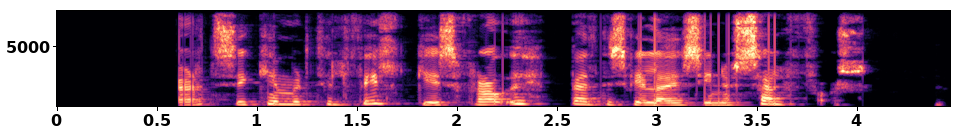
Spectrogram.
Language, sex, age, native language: Icelandic, female, 20-29, Icelandic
